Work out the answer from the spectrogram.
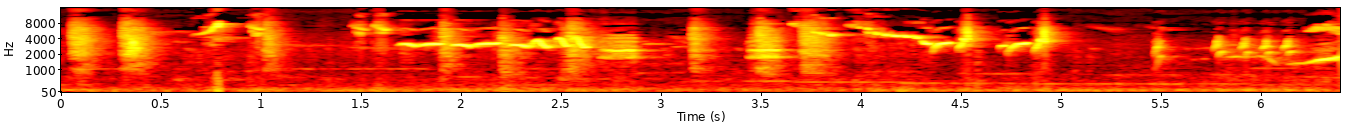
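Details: Sooty-headed bulbul's flute-like 'nyuling' song, a master recording for other birds to learn from: busy mix of wavering whistles, descending slurs and harsh chips, ending in a rapid twittering trill.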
